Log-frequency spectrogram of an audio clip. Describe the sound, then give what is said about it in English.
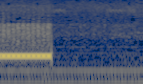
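A single loud, steady ringback tone heard over a phone line as a prank call is placed to Bill's Bolarama, cutting off after a brief moment and leaving a low electrical hum behind. “Oh, it's ringing.”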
